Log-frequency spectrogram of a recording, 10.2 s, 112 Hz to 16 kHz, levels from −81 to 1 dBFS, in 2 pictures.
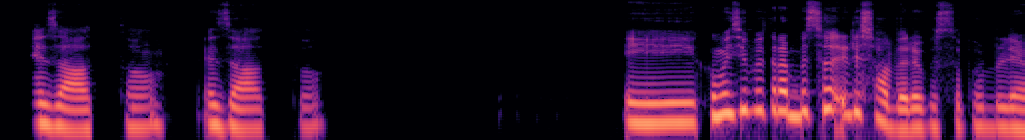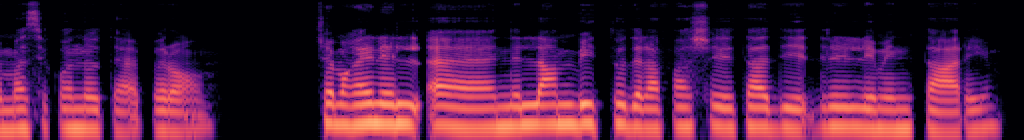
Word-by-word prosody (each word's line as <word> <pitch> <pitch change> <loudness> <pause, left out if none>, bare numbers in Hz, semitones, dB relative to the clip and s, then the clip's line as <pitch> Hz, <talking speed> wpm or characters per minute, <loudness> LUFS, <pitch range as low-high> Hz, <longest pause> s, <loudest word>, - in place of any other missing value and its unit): Esatto. 180 -1 -2 0.2
Esatto. 180 -1 -4 1.5
Ehm, 210 0 +3
come 270 +6 +3
si 330 - +2
potrebbe 325 -3 +3
s 345 +3 +1
risolvere 210 - +1
questo 180 +2 -10
problema 180 -2 -2
secondo 175 0 -3
te, 160 -1 -7
però? 155 - -4 0.5
Cioè 205 - +1
magari 195 0 +4
nel 200 -1 +5
ehm, 180 -2 +2
nell'ambito 200 +1 +2
della 185 -2 +1
fascia 185 +1 -4
d'età 180 0 +1
de 175 -1 -3
delle 180 0 -2
elementari? 170 -1 -1
180 Hz, 140 wpm, -23 LUFS, 175-200 Hz, 1.5 s, nel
